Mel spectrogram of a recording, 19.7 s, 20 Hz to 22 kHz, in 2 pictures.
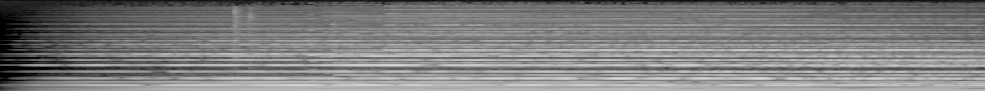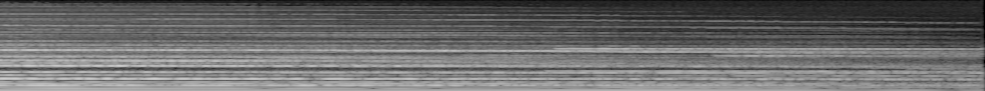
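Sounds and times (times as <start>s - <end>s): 
organ: 0.3s - 15.3s.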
